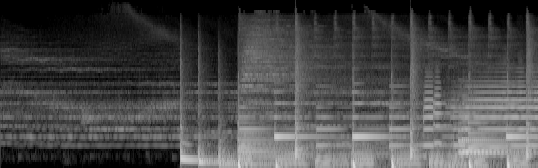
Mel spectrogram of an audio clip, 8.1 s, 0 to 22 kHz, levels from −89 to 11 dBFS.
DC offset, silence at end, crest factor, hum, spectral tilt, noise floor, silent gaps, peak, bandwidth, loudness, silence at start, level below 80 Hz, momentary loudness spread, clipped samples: under 0.1%; 0 s; 20 dB; none; -6.5 dB/octave; -45 dBFS; none; 0 dBFS; 17 kHz; -19 LUFS; 0.45 s; -26 dBFS; 24 LU; under 0.1%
